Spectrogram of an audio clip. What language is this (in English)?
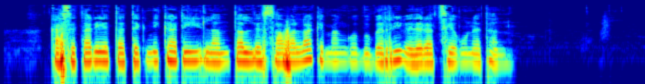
Basque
